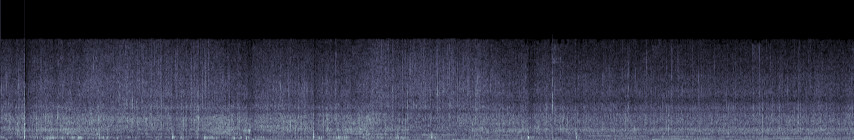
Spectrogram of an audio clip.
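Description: Vegetables sizzling as they fry in a clay pot while a wooden spoon stirs them, knocking and scraping against the pot now and then. Soft background music with held low chords comes in a couple of seconds in.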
